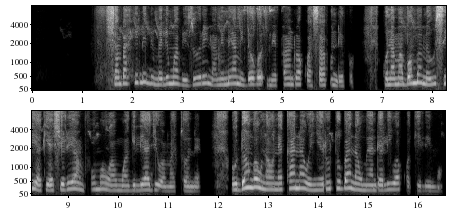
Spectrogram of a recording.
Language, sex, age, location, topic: Swahili, female, 25-35, Nairobi, agriculture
